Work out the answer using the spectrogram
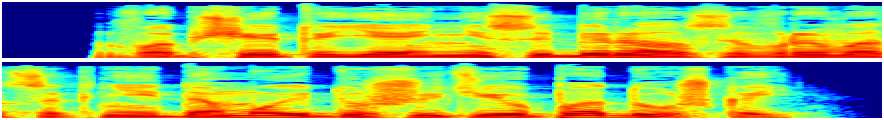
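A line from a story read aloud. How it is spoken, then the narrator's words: Amused snort. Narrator (Russian): хмыкнул Макс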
